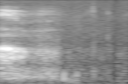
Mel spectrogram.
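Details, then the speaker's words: Adult with a possible cold during a conversation: after silence, a single short, abrupt cough that fades quickly. "so sorry I think I'm getting a little cold but anyways"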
